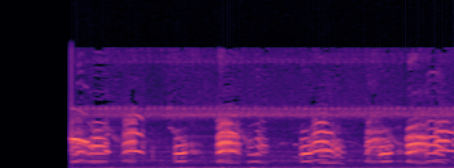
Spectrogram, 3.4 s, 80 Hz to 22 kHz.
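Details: Juvenile black-winged stilt in paddyfields in Rompin, Malaysia, January 2023, giving a rapid series of nasal, yapping calls, two or three a second, some overlapping, over a low rumble.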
